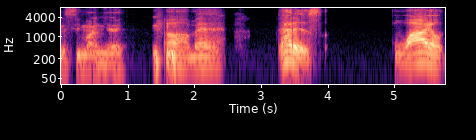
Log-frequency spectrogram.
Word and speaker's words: Symoné: See-Mon-Yay. Yeah, See-Mon-Yay. It's never gonna happen. And the problem is that like it's spelled Simone.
